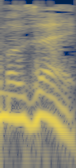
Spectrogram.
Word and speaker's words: Mosier: Well, it's spelled Mosier, but it's Bob Mose.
